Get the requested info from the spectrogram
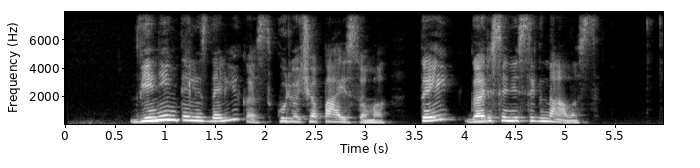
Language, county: Lithuanian, Šiauliai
